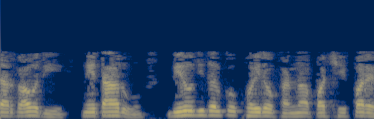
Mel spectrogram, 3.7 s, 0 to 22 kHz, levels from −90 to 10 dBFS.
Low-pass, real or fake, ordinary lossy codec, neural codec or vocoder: 3.6 kHz; real; AAC, 32 kbps; none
